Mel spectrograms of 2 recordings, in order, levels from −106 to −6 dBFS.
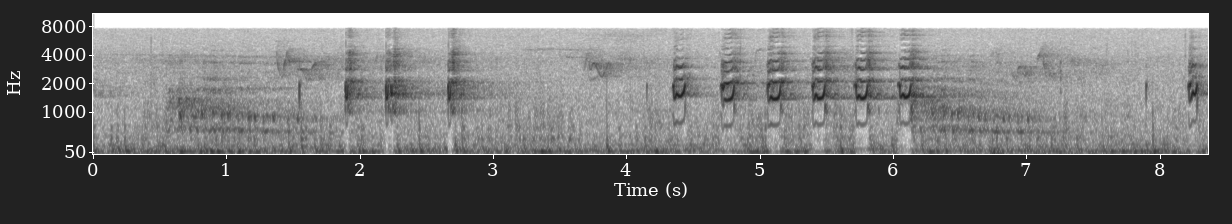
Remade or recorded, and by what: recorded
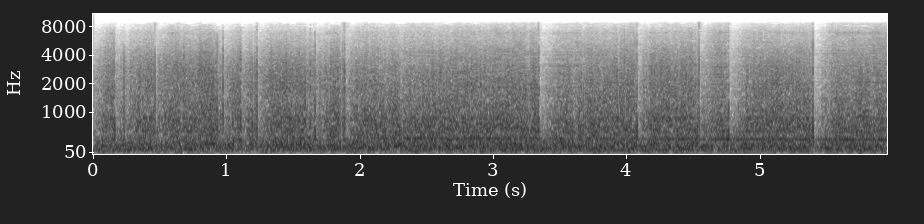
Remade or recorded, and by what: recorded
